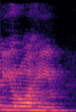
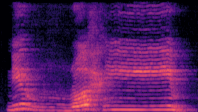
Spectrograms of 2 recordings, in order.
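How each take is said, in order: First: The r sound is weak and barely heard. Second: The r sound is firm and clearly heard. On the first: The speaker calls it wrong. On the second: The speaker calls it right.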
